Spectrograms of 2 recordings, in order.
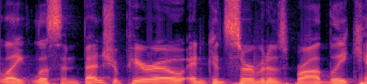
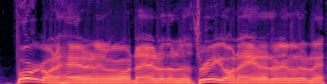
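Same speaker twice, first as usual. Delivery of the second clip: fast race-caller announcer patter, much higher; 6 semitones higher than usual. Speaker demonstrates the guy with the microphone at dog tracks, fast dog-track announcer talk. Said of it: "where you got to talk really fast like that".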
